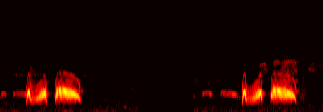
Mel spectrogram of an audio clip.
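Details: Decoy spotted dove calling in thúc rút style to lure wild doves in to fight. Two phrases four seconds apart, each a short note, then an arched coo, then a long rolling pulsed coo that falls at the end. Quiet background.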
